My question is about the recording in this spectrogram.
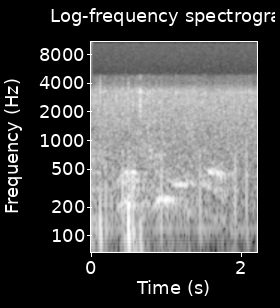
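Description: Muffled, low-fidelity speech: a lecturer's voice on a poor recording.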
